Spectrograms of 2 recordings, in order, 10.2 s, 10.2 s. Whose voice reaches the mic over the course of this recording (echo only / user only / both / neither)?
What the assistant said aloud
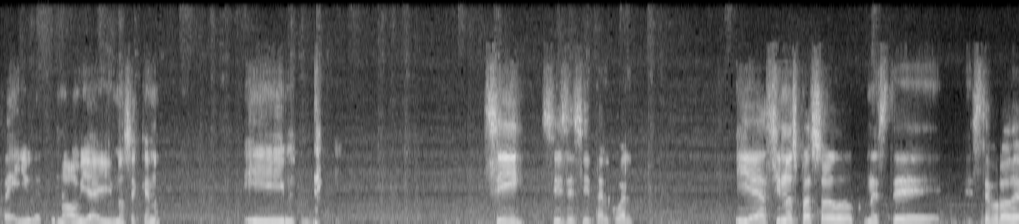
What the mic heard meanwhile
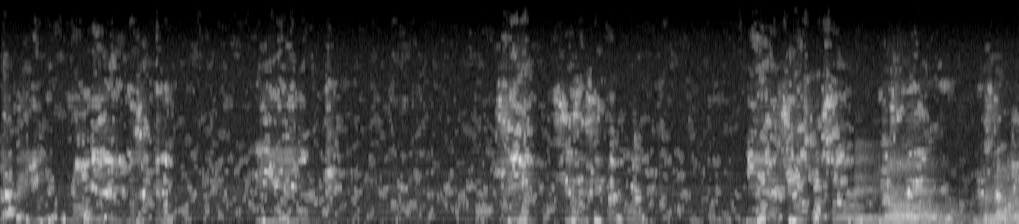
both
